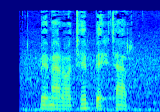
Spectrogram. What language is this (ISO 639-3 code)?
fas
